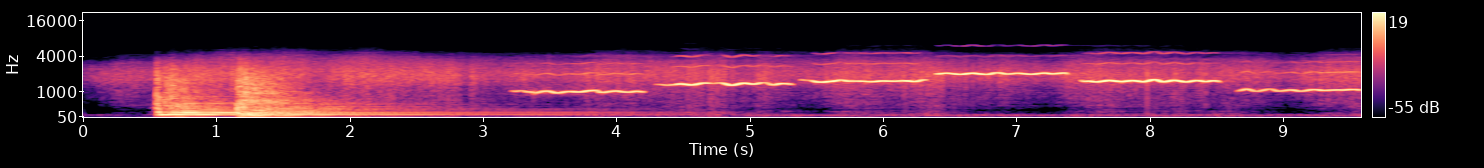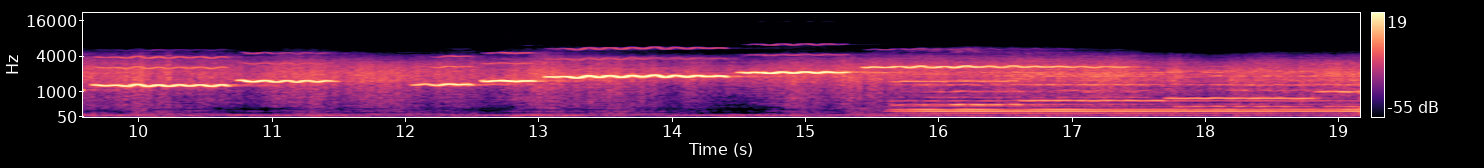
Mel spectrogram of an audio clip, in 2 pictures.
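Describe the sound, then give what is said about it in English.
A solo whistled melody, the theme signal of a Sunday-night radio program, of sustained, wavering notes rises and falls over a low orchestral backdrop, then gives way to a brighter swell of brass and strings near the end. “Let that whistle be your signal for the Signal Oil program, The Whistler”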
